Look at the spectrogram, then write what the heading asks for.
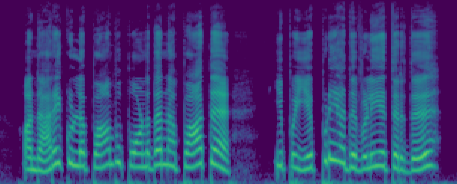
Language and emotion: Tamil, fearful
